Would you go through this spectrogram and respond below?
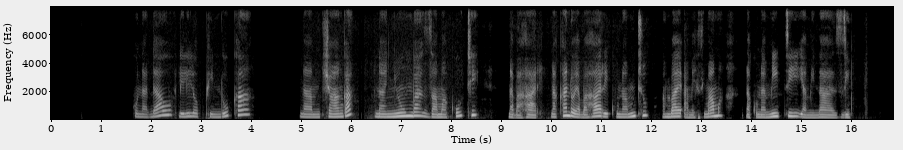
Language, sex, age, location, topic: Swahili, female, 18-24, Mombasa, government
